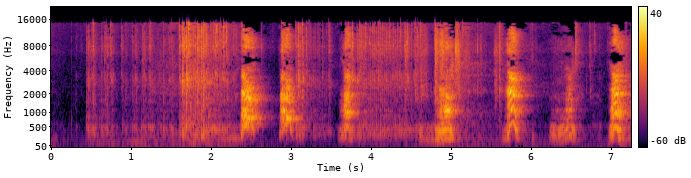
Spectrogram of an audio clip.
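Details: A puppy playing with a door stopper gives short, rough yappy barks and growly yips in irregular bursts about every second, with a person talking softly in the background.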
